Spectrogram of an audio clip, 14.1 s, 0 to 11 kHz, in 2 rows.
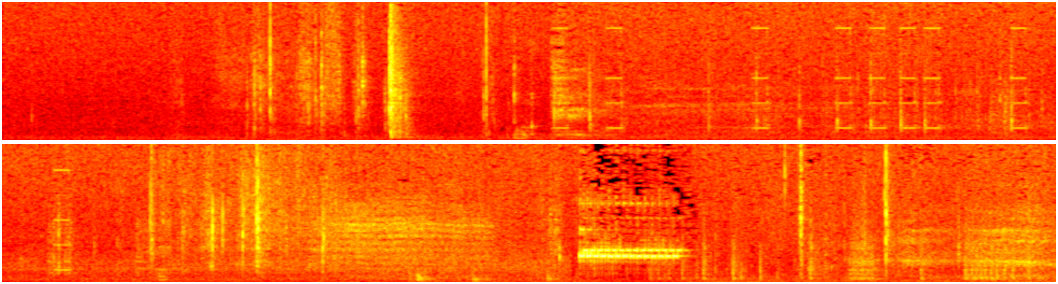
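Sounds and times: telephone keypad beeps: 5.0 - 7.6, 10.8 - 11.7
electronic telephone ringing: 10.8 - 11.7.

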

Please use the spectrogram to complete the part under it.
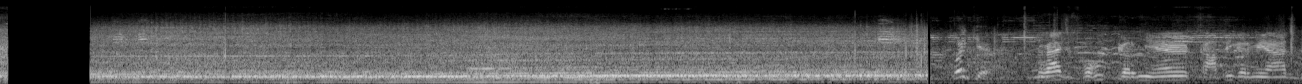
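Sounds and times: motor hum: 0.9 - 9.3
rushing noise: 0.9 - 9.3.

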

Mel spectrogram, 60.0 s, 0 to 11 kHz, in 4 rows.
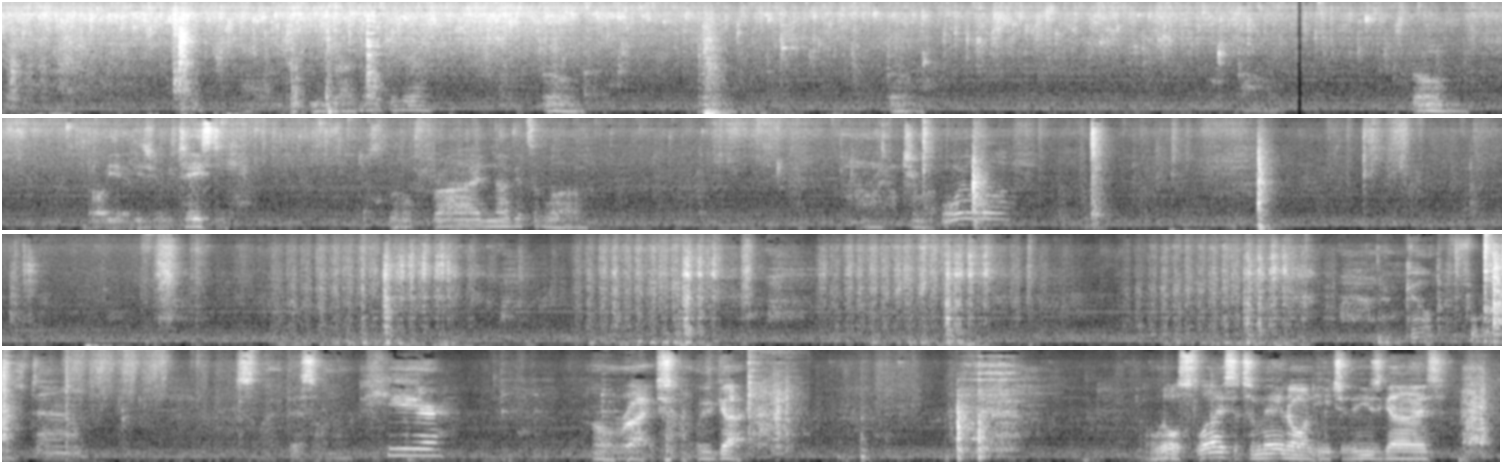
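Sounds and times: fish sizzling in oil: 0.0 - 15.8
knife sawing through bread crust: 32.7 - 34.9, 35.7 - 37.6, 38.2 - 40.5, 41.2 - 43.4.

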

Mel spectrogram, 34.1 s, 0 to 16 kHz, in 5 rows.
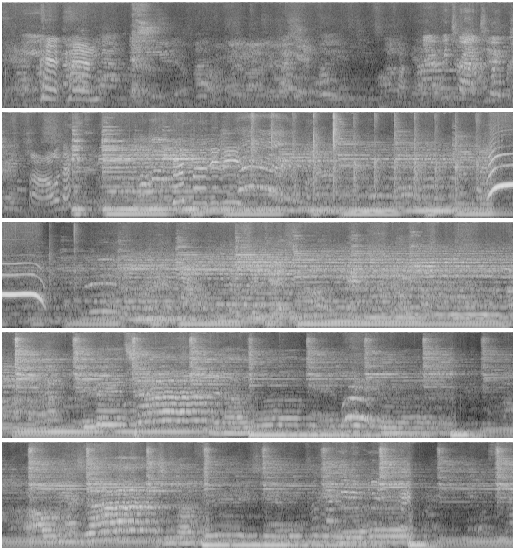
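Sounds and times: backing track with bass notes: 7.7 - 34.0
man singing into a microphone: 15.0 - 33.2.

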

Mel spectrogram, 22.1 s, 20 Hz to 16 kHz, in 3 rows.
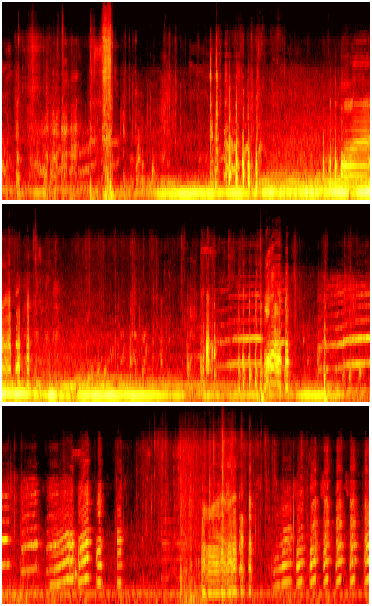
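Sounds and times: steady low hum: 0.0 - 18.4
chickens clucking and calling: 0.0 - 22.0.

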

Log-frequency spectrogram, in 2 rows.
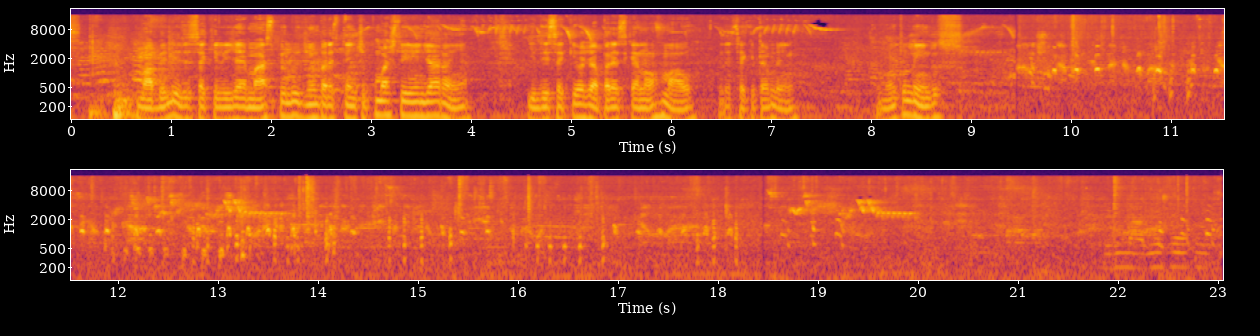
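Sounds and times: chickens clucking: 0.0 - 23.0.

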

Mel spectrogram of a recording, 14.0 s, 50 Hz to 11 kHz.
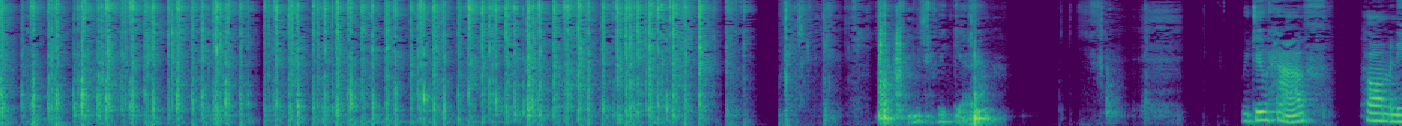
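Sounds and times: cards being shuffled: 0.0 - 9.7, 10.7 - 11.2.

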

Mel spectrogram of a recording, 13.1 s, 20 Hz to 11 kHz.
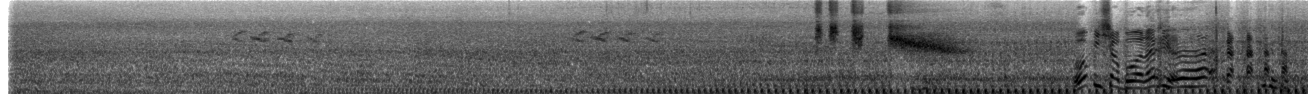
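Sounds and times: scooter engine running: 2.4 - 13.0
high squeal falling in pitch: 8.1 - 9.8
short high clicks: 8.1 - 9.8.

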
